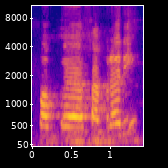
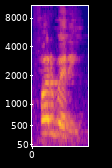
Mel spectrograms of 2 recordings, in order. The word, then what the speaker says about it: February: Most of the people pronounce it what? February. February, but it's also wrong. So what's the correct one? Let's see here. It's a February. Okay, what's that? February. Okay, not February or not February.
